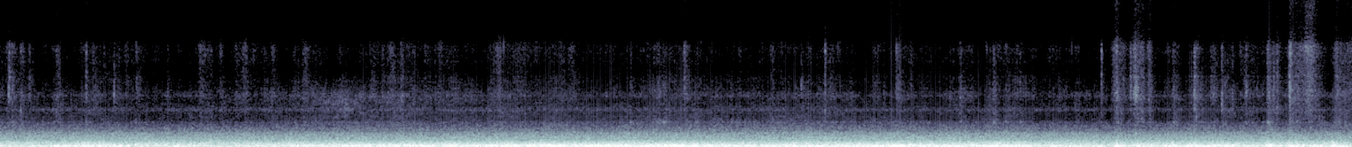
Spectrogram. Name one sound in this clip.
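Tyres rumble low and steady on a snowy road.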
